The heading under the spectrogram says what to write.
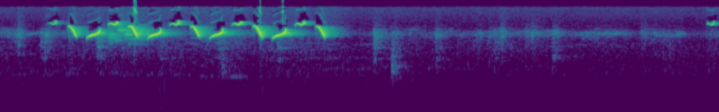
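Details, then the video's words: Song of the cinereous tit (gelatik batu) from a long training recording for songbirds: a rhythmic run of about seven paired whistles, each a sharp high downslur and a lower upslur, followed by near silence and a faint final note. "MASTERAN GELATIK BATU DURASI PANJANG"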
